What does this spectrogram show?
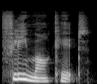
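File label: "flea market", British English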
